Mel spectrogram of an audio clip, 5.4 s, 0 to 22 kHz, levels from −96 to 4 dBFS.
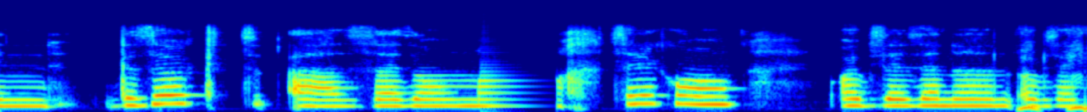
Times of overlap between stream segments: none

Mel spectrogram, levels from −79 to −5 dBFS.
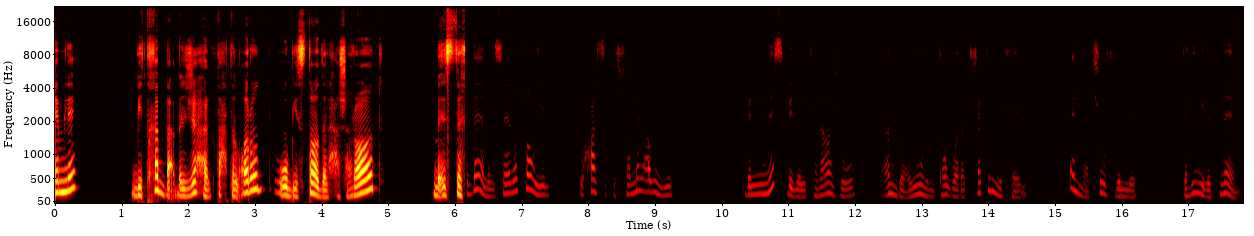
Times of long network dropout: none

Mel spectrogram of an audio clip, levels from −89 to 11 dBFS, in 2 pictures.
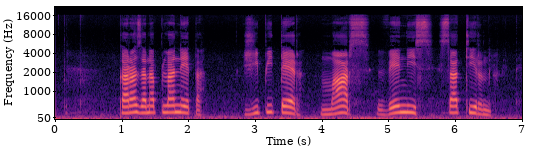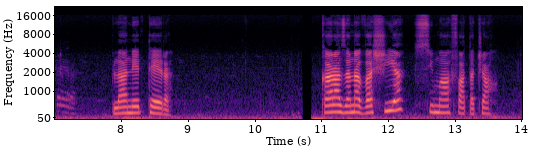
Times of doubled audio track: none

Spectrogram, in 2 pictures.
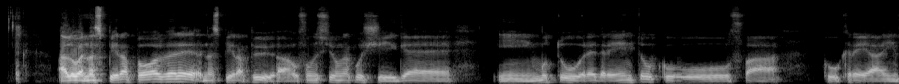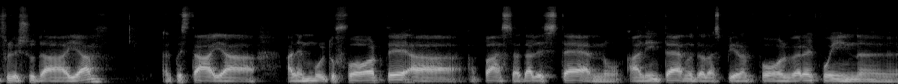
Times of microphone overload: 0.61-0.94

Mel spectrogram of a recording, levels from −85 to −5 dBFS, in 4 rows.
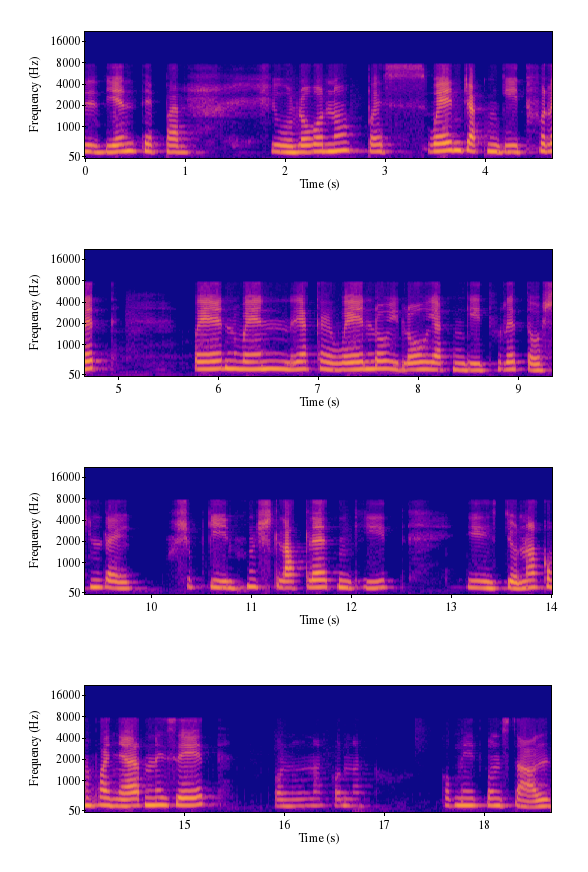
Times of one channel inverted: none

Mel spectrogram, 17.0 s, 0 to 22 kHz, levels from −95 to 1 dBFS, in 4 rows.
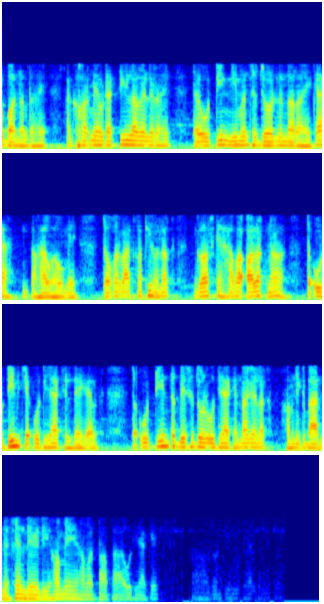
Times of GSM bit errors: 0.99-1.06, 6.22-6.30

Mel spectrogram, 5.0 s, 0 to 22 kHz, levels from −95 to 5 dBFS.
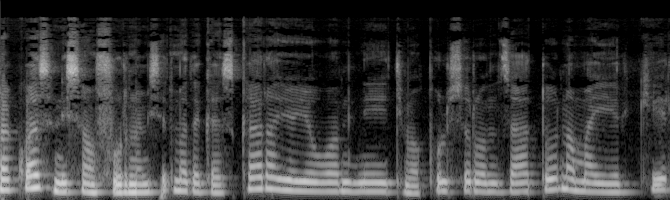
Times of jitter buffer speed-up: none

